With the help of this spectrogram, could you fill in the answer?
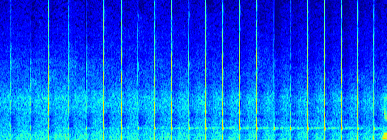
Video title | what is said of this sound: Working out Problems on the K&T mill. Overhead Ram are stuck | the sound changes there goes right there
